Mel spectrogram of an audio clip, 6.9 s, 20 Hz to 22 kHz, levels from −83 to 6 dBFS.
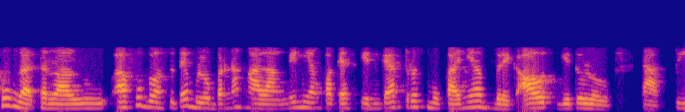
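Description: Throughout, the speech passes through a Bluetooth CVSD headset codec. It spans only about 200 Hz to 3.7 kHz, with nothing above 3.8 kHz. Its coarse one-bit coding is plainly audible.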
